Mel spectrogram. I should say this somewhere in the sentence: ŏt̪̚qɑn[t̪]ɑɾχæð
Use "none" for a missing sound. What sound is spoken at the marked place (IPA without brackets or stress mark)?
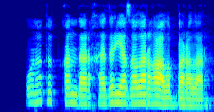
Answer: d̪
